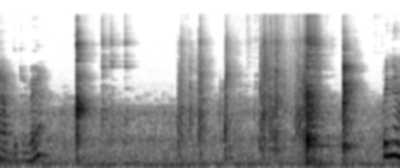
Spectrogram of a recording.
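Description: Metal spoon knocking and scraping against a steel pot and a jar while flour is scooped, heard as a scattered series of sharp clicks and taps, about six in all.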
